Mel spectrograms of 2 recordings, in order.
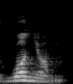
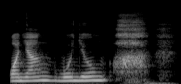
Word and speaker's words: Wonyoung: This Wonyoung looks incredible. Why do I sometimes pronounce their names so weirdly here and there? I mean, like, I've been nearly recording for 2 hours now, but it's Wonyoung. Wonyoung.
